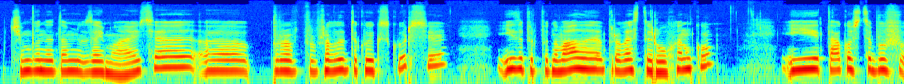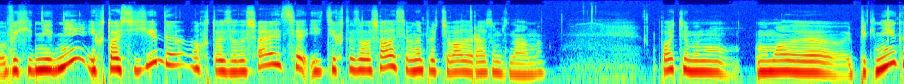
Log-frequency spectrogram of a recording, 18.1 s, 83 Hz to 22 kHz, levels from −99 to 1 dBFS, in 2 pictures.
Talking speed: 120 wpm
